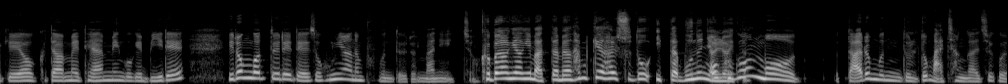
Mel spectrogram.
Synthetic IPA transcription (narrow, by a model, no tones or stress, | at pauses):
ɡe̞jokɯdaɯme̞te̞ɦanminɡuɡe̞miɾe̞iɾʌnɡʌt̚t͈ɯɾe̞de̞ɦesʰʌkoŋɲjuɦanɯnpubundɯɾɯnmaɲiːt̚t͡ɕ͈okɯbaŋɦjaŋimat̚t͈amjʌnɦamk͈e̞ɦaɭs͈udoʔit̚t͈amunɯnjʌʎːɯɡʌnmwʌ | taɾɯnbundɯɭdomat͡ɕʰanɡad͡ʑiɡoj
